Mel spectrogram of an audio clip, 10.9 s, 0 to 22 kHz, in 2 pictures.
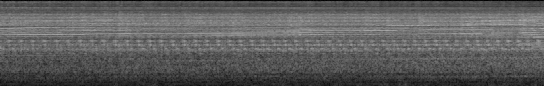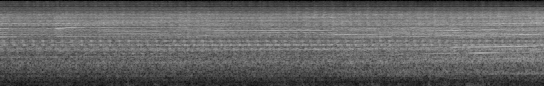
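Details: Rebuilt hub motor at 89 V, wheel slightly out of true: smooth steady high-pitched hum with even air rush, no whine; previous whining on revving gone, quiet like new.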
